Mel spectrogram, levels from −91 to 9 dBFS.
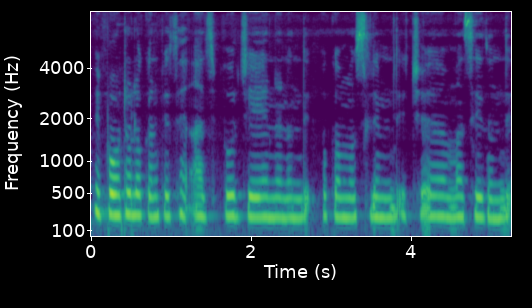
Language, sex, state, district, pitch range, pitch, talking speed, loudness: Telugu, female, Andhra Pradesh, Sri Satya Sai, 225-240 Hz, 230 Hz, 125 wpm, -19 LUFS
